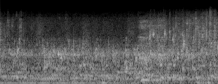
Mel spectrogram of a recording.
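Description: Water splashes and sloshes continuously as someone washes their eyes in the pool of Siloam, steady with no pauses and no voices.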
